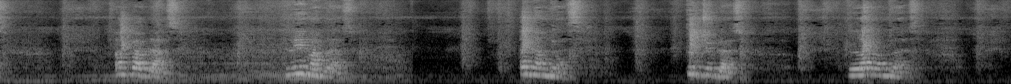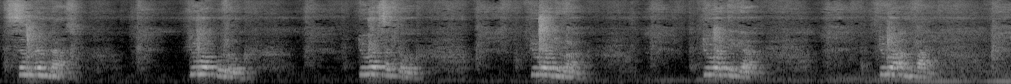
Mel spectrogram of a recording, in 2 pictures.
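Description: Sneakers thud softly on a floor mat.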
